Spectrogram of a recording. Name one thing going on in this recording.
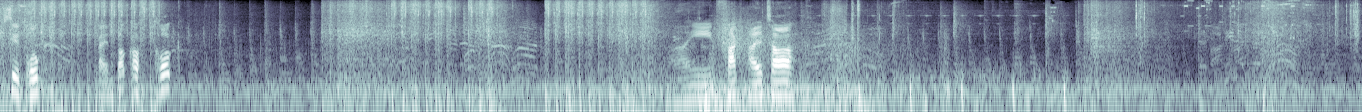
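Guns fire in rapid bursts of shots.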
